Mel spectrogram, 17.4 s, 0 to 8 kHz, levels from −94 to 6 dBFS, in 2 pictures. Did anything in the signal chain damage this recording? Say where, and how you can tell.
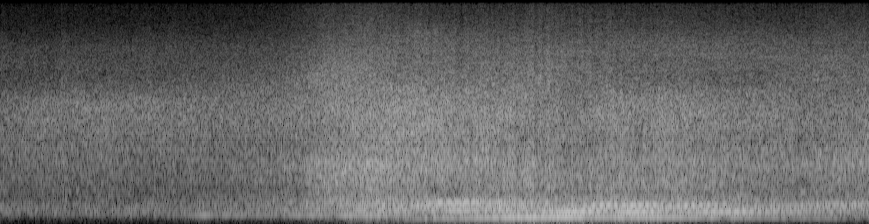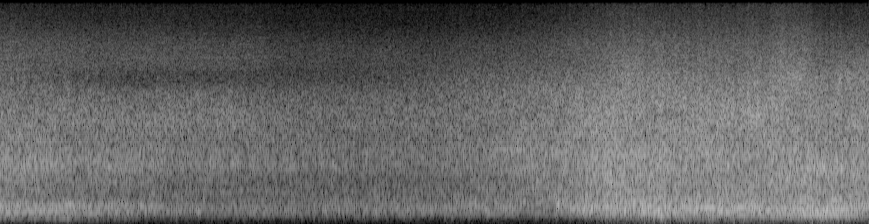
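Yes. Gain pumping runs through the whole clip. The gain ducks under each loud sound, with the level shifting by around 5 dB each time. Loud and quiet passages sit unnaturally close together, so the sound feels squashed. The likely cause is input gain set far too high, with a fast limiter or compressor in the capture or call processing stage clamping down on each peak. The top end stops at 8 kHz, which fits a G.722 call codec.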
